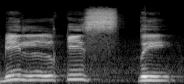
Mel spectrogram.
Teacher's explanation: ত মোটা, ত ইতবাকের হবে, এটা সর্ব অবস্থা মোটা থাকবে, কখনই পাতলা করা যাবে না।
